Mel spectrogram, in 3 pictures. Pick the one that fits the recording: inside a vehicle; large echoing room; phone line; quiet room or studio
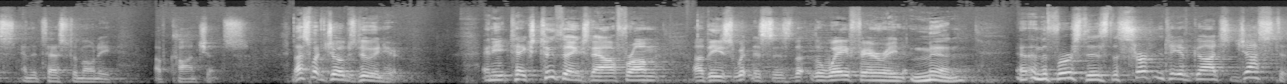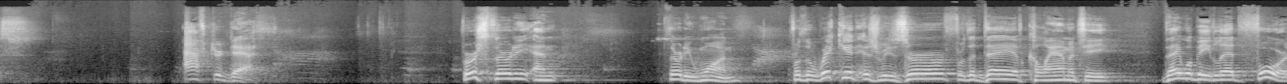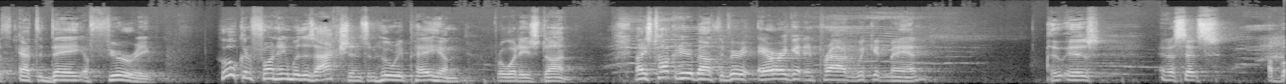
large echoing room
